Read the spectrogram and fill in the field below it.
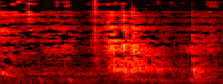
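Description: A young woman gasps loudly in surprise.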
